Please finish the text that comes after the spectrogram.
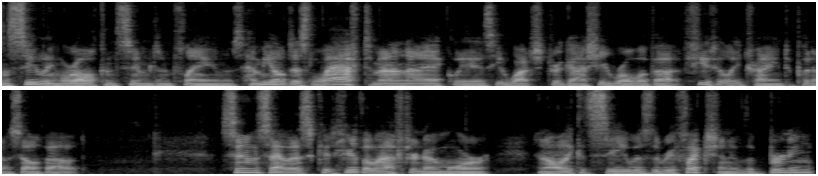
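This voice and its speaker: A man narrating his own story as an author, in an expressive, emphatic dramatic reading style. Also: medium pitch, moderate pace.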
